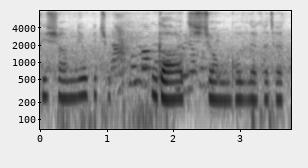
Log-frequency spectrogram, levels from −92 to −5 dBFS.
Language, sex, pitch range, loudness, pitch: Bengali, female, 225-265 Hz, -21 LUFS, 240 Hz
